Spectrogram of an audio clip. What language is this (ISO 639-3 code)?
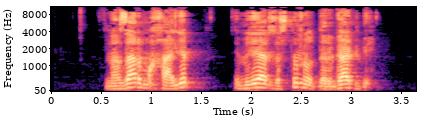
pus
